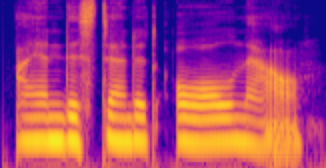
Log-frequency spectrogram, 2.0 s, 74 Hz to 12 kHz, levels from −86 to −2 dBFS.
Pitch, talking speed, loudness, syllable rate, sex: 170 Hz, 145 wpm, -15 LUFS, 4.2 syllables/s, female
